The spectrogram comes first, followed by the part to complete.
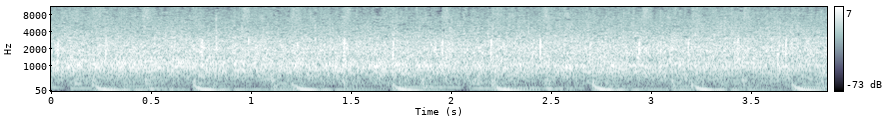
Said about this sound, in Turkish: Kocaman alkış ya. Kocaman alkış.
